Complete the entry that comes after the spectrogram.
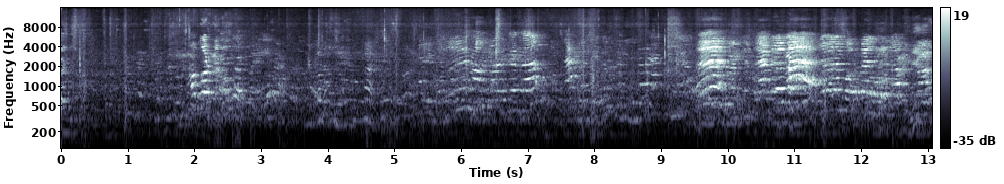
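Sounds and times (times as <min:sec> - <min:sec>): children chattering and calling: 0:00.0 - 0:13.0.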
